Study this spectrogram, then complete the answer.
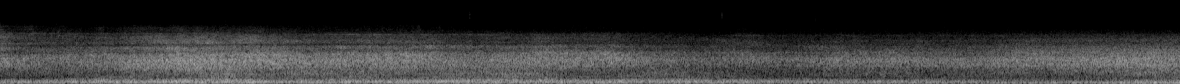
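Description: A jet airliner's engines roar as the jet slows down on the runway.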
